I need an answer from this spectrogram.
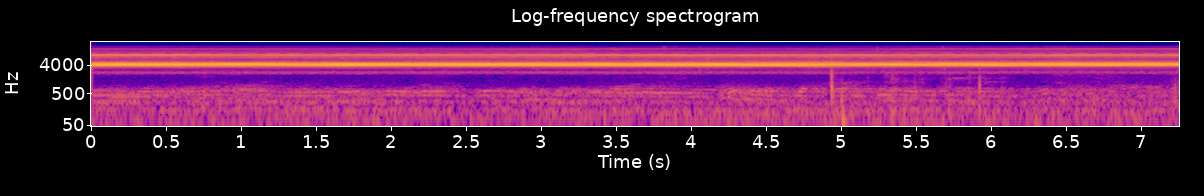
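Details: Very loud mole cricket song: an unbroken shrill, ringing trill at constant pitch, gently swelling and fading in volume, over soft low background rumble.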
